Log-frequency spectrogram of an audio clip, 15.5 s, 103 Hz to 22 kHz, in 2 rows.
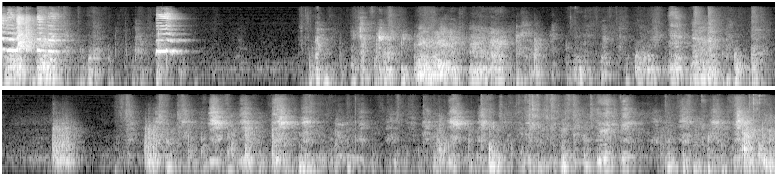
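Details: A 13-week-old female Bichon Frise puppy gives high, thin whimpers and a couple of sharp yips indoors.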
